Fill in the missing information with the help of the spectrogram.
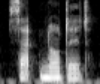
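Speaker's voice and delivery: plain reading voice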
